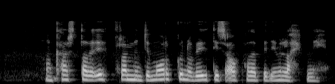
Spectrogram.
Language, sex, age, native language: Icelandic, female, 40-49, Icelandic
